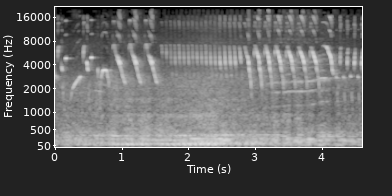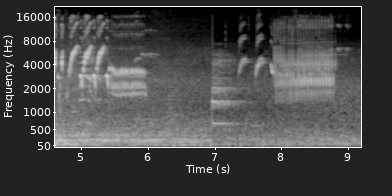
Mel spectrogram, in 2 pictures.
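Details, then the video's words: Canary singing a master song in 'blak strut' style, meant to spur other birds to sing: dense run of rapid downslurred whistles and fast trills, shifting into sharp buzzy rolls and high piping notes, over a low background hum. "masteran kenari cengkok super rasa blak strut - bikin burung lain kepancing gacor"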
